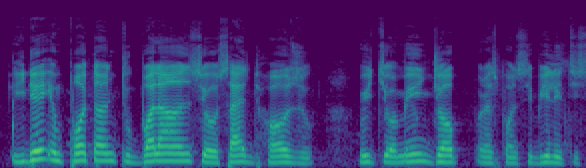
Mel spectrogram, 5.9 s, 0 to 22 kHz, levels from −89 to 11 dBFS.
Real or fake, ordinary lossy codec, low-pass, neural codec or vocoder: fake; none; 14.4 kHz; vocoder, 48 kHz, 128 mel bands, Vocos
